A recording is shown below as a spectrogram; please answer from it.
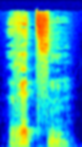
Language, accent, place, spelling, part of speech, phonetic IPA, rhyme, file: German, Germany, Berlin, Ritzen, noun, [ˈʁɪt͡sn̩], -ɪt͡sn̩, De-Ritzen.ogg
- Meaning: plural of Ritze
